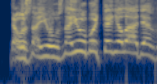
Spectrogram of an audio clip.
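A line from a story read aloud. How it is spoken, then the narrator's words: Shout. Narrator (Russian): выкрикнул Егоркин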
